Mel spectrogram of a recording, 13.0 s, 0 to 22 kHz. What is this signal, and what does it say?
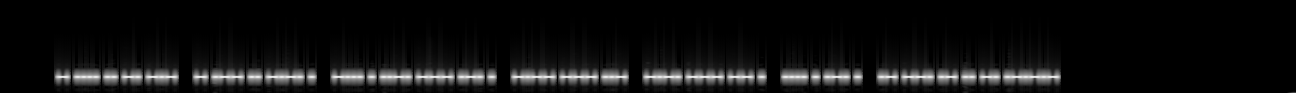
Morse code, heard as a keyed tone, about 40 wpm, 700 Hz. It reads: THINK TWICE BEFORE YOU COME HERE AGAIN.
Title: Sentences from Top 1600 Words 40wpm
